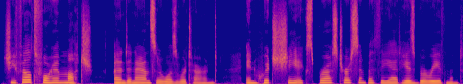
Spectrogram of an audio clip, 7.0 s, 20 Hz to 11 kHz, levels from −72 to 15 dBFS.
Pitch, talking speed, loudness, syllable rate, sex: 230 Hz, 165 wpm, -17 LUFS, 4.7 syllables/s, female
